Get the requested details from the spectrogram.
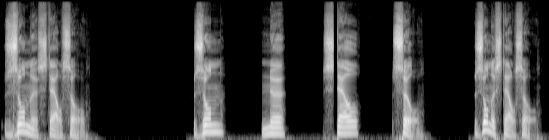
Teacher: We put the emphasis on the very first syllable.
